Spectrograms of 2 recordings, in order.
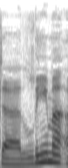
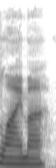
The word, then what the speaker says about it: Lima: First of all, we pronounced it Lima, Ohio, but it is Lima.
